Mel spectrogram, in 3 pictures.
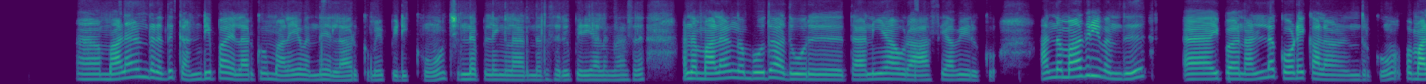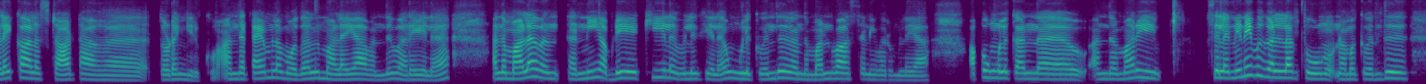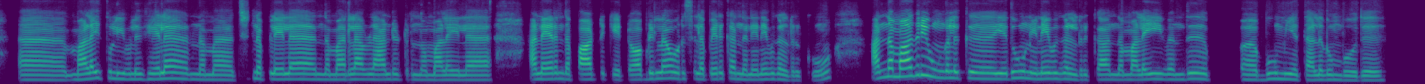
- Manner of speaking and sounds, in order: "மழன்றது" said as "மலன்றது"; "மழைய" said as "மலைய"; tapping; "ஆளுங்களானாலும்" said as "ஆளுங்களாம்"; "மழங்கும்போது" said as "மலங்கும்போது"; other background noise; "மழையா" said as "மலையா"; "மழை" said as "மலை"; "விழுகையில" said as "விலுகையில"; tsk; "விழுகையில" said as "விலுகையில"; "மழைல" said as "மலைல"; "மழை" said as "மலை"; "தழுவும்போது" said as "தலுரும்போது"
- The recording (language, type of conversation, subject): Tamil, podcast, மழை பூமியைத் தழுவும் போது உங்களுக்கு எந்த நினைவுகள் எழுகின்றன?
